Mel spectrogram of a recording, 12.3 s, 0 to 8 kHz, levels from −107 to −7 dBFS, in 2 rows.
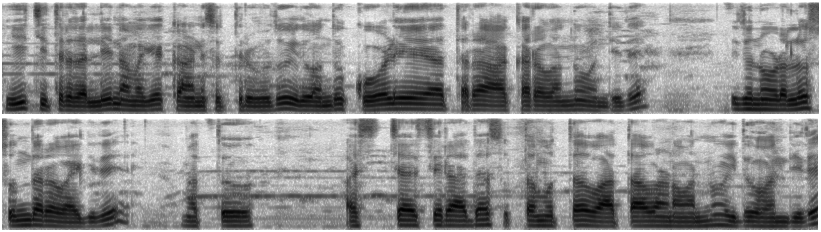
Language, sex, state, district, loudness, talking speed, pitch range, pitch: Kannada, male, Karnataka, Gulbarga, -15 LUFS, 85 wpm, 115-135 Hz, 120 Hz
